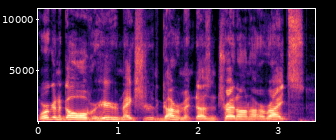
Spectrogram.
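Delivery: imitating militia members boasting about defending their rights; mocking militia guy. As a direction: ham up a self-important militia member.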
